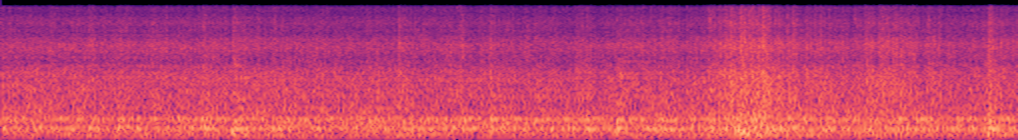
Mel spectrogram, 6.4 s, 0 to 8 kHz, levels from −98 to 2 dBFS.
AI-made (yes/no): yes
